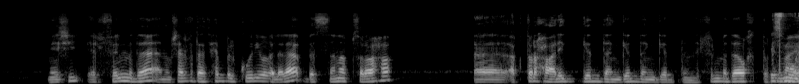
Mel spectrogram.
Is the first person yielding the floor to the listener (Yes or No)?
Yes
